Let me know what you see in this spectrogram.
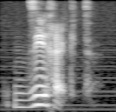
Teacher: the way a canadian french person would say this is direct there's a little buzzing sound in there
